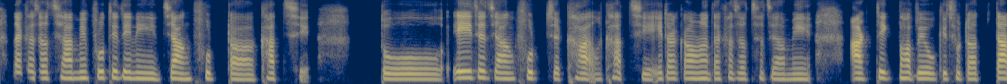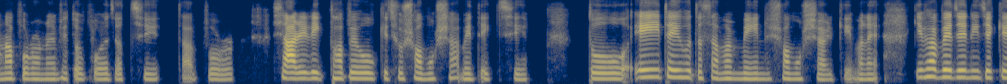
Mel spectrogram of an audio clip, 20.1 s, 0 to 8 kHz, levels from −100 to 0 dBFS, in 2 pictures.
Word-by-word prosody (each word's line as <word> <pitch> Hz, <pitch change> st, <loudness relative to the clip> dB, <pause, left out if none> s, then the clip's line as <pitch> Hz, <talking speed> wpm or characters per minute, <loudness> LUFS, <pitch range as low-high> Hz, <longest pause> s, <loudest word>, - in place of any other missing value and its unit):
দেখা 220 Hz, +1 st, 0 dB
যাচ্ছে 220 Hz, +1 st, -2 dB
আমি 220 Hz, +1 st, -2 dB
প্রতিদিনই 230 Hz, -2 st, 0 dB, 0.2 s
জাঙ্ক 200 Hz, -2 st, +4 dB
ফুডটা 200 Hz, -2 st, -4 dB, 0.3 s
খাচ্ছি। 205 Hz, -2 st, -2 dB, 0.8 s
তো -, -, -2 dB, 0.8 s
এই 240 Hz, -, +9 dB
যে 245 Hz, -, +5 dB
জাঙ্ক 205 Hz, -1 st, +2 dB
ফুড 220 Hz, -2 st, -1 dB
যে 200 Hz, -, -1 dB
খা 210 Hz, -, -2 dB, 0.3 s
খাচ্ছি, 215 Hz, -3 st, -3 dB, 0.2 s
এটার 210 Hz, 0 st, -1 dB
কারণে 210 Hz, 0 st, +1 dB
দেখা 205 Hz, +2 st, -5 dB
যাচ্ছে 200 Hz, +1 st, -6 dB
যে 195 Hz, -, -4 dB
আমি 190 Hz, +1 st, -3 dB, 0.6 s
আর্থিকভাবেও 210 Hz, 0 st, +1 dB
কিছুটা 200 Hz, 0 st, -3 dB, 0.2 s
টানাপোড়নের 195 Hz, -2 st, +2 dB
ভেতর 190 Hz, -2 st, -5 dB
পড়ে 190 Hz, 0 st, -3 dB
যাচ্ছি। 185 Hz, +1 st, -5 dB, 0.3 s
তারপর 185 Hz, -1 st, -7 dB, 0.6 s
শারীরিকভাবেও 210 Hz, 0 st, +5 dB, 0.2 s
কিছু 205 Hz, -1 st, -4 dB
সমস্যা 200 Hz, +1 st, -2 dB
আমি 195 Hz, 0 st, -2 dB
দেখছি। 195 Hz, 0 st, -6 dB, 0.8 s
তো -, -, -2 dB, 0.5 s
এইটাই 265 Hz, 0 st, +7 dB
হইতেছে 225 Hz, -2 st, -3 dB
আমার 210 Hz, 0 st, -1 dB
মেইন 195 Hz, 0 st, +1 dB, 0.2 s
সমস্যা 195 Hz, -2 st, -2 dB
আরকি। 175 Hz, -1 st, -10 dB
মানে 185 Hz, 0 st, -1 dB, 0.4 s
কিভাবে 260 Hz, 0 st, +5 dB
যে 255 Hz, -, +8 dB
নিজেকে 240 Hz, 0 st, +2 dB
210 Hz, 130 wpm, -27 LUFS, 195-220 Hz, 0.8 s, এই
